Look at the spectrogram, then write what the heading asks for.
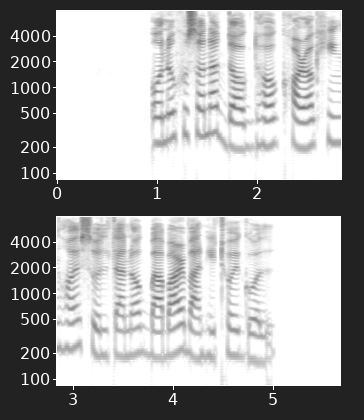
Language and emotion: Assamese, neutral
